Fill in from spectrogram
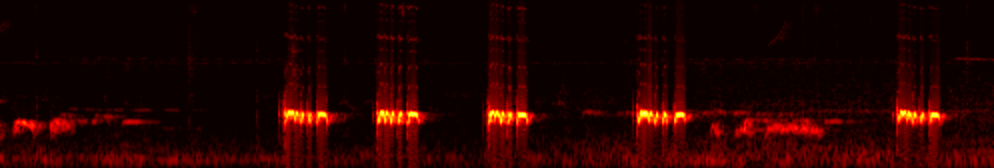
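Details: A big-voiced local zebra dove, kept to provoke rivals into singing back, repeats short rolling coo phrases about every second and a half, five bursts in all, with soft lower coos between and a quiet, still background.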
